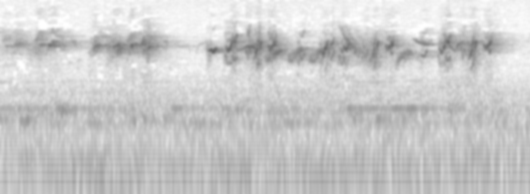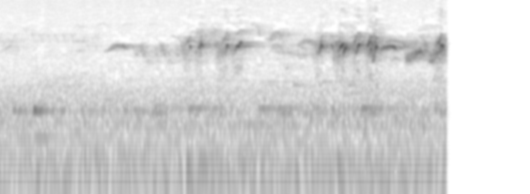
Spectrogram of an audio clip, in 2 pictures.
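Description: Birds chirping in quick, high trills, busy at first, quieter for a moment around the middle, then busy again; the sound cuts off suddenly shortly before the end.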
